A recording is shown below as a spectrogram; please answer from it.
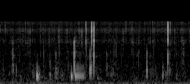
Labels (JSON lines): {"label": "biophony, stridulation", "recorder": "SoundTrap 600 or HydroMoth"}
